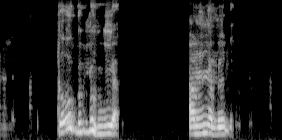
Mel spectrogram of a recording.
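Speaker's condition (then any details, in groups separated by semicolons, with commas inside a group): Cerebral palsy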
